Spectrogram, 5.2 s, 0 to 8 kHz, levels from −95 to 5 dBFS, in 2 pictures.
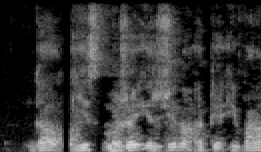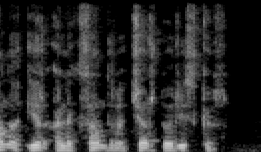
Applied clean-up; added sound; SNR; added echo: none; none; none; none.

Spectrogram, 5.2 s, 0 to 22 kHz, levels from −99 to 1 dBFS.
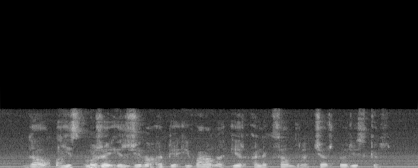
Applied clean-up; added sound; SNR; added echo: none; Mechanisms; 16 dB; none.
